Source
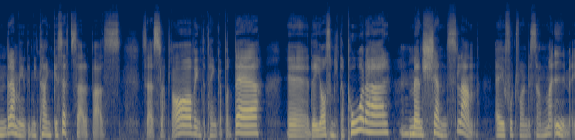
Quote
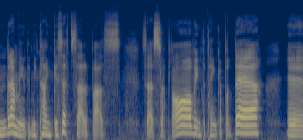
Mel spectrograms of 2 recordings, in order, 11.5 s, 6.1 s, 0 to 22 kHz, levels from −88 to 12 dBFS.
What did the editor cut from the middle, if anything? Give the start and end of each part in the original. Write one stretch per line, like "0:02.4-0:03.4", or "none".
none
